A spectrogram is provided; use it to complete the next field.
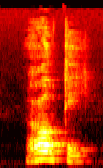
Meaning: the Indian Surinamese version of roti; a soft, flexible, unleavened flatbread of about 20-30 centimetres in diameter, usually with a potato or pea filling baked into it
- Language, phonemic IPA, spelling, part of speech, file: Dutch, /ˈrɔti/, roti, noun, Nl-roti.ogg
